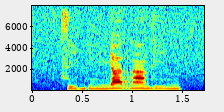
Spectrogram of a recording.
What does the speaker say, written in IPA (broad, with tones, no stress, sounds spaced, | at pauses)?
t͡s i˨ b i˨ m ɲ a˦ r ã˦ d i˦ ŋ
